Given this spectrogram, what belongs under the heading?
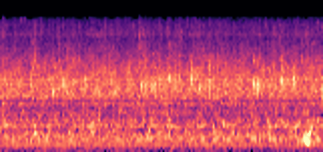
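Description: Small pump-driven waterfall on a garden koi pond gives a steady, close splashing rush of falling water with no one talking.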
